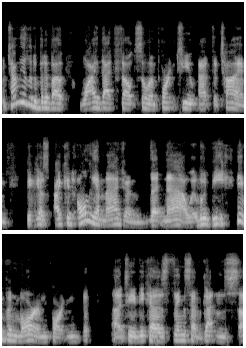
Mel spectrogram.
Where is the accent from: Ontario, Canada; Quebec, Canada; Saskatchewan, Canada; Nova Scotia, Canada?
Nova Scotia, Canada; Liverpool; I know when I was growing up in Nova Scotia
